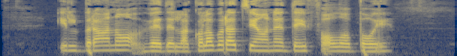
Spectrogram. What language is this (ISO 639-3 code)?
ita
